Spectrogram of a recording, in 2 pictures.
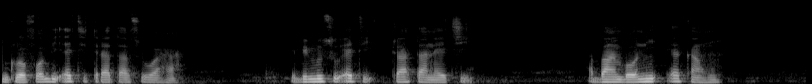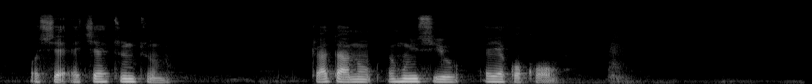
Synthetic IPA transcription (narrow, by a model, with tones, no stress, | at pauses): ŋ̩˨kʰɔ˨fɔ˦bi˦ʔɛ˦tʰi˨tʰɾa˦tʰa˨sʊ˦a˨ɦa˦ | ɛ˨bi˦mũ˦sʊ˦ʔɛ˦tʰi˨tʰɾa˦tʰa˨nʊ̃˦ɛ˦t͡ɕʰḭ˨ | a̰˨bã˨n˨bɔ˨nĩ˦ɛ˦kʰã˨ɦʊ̃˦ | ɔ˨ɕɛ̰˨ʔɛ˨t͡ɕʰɛ˦tʰũ˦n˦tʰṵ̃˨m | tʰɾa˦tʰa˨nʊ̃˦ɛ˦ɦʊ̃˦n̩˦si˨o˦ | ɛ˦jɛ˦kʰɔ˨kʰɔ̰ː˨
